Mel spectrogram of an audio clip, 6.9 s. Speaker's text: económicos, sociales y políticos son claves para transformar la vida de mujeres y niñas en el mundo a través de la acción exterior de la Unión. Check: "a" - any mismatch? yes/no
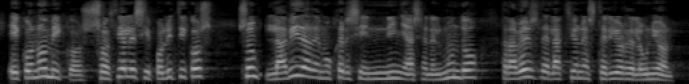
yes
